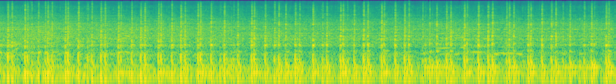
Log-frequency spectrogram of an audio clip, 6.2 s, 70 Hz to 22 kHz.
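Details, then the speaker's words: Turbocharged, methanol-fueled Harbor Freight Predator 670 V-twin in a dragster, first shop run after fitting a Polaris RZR CVT to check clearances: a loud, lumpy V-twin lope with even firing and no knocking or grinding. It is running normally. "That sounds cool. Every time. It never gets old."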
